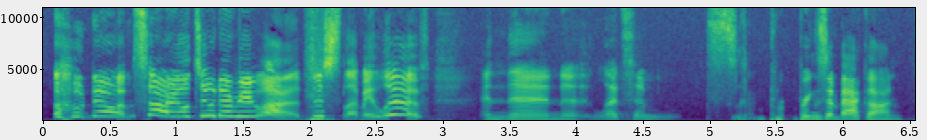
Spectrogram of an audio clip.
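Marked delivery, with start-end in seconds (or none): 0.1-2.9 high, squeaky mock pleading; begging villain. Gaston pleading for his life, high squeaky mock begging. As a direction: whine for mercy like a cowardly villain. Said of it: "as all stupid villains do, are like".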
